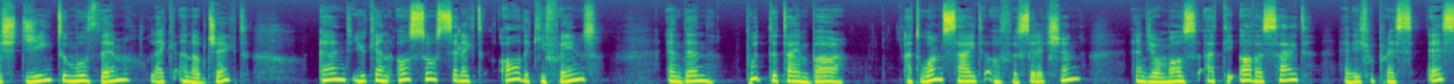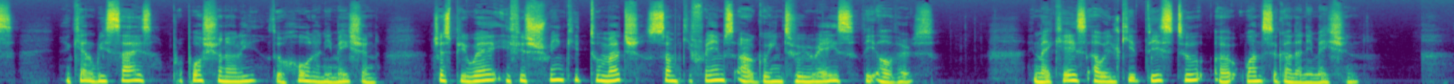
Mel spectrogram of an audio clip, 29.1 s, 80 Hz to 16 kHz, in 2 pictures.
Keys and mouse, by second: 0.1 g, 3.1 click, 7.1-14.3 drag, 14.3 s, 28.9 click.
